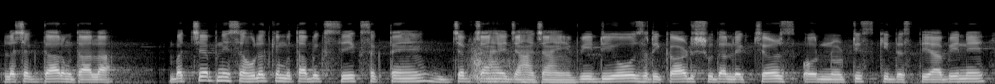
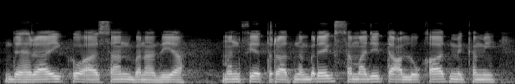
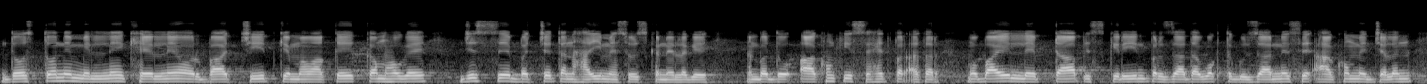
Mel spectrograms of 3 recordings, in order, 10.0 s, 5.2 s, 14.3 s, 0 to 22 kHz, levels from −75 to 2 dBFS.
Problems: constant background noise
